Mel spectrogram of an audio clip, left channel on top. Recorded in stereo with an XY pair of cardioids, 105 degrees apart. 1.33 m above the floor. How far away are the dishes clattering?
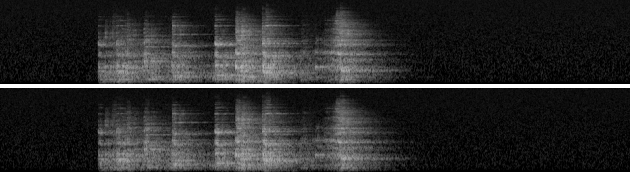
About 6 m.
